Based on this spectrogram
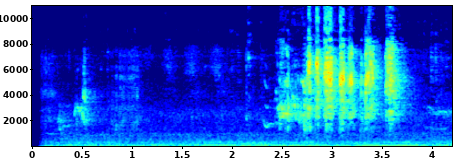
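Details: Budgerigars chirping: a quiet stretch of faint twittering, then a loud burst of rapid, high, scratchy chirps in the last second and a half.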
